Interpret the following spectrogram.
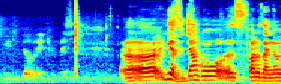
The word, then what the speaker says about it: Django: Yeah, it's spelled DJM. Django.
